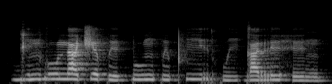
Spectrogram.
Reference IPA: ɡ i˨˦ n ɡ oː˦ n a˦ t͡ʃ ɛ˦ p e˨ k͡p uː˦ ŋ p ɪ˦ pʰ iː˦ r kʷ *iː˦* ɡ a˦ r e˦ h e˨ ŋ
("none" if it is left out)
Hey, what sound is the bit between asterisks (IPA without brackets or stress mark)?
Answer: iː˨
